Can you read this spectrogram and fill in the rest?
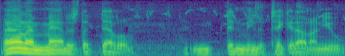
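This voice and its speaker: An actor playing a gruff, blustery army officer at a frontier post in an old radio western. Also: male voice, extremely low pitch, big pitch swings, a little fast, warm tone, highs cut off. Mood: vexed. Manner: blustery, apologetic.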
